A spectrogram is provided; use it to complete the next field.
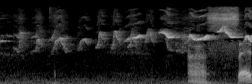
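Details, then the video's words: Captive young ultramarine grosbeak on 23 June at 7:21 in the morning, a bird coming into song, giving a rapid high slurred warble; a loud harsh noise at the end. "filhotada de azulão mandando ver"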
